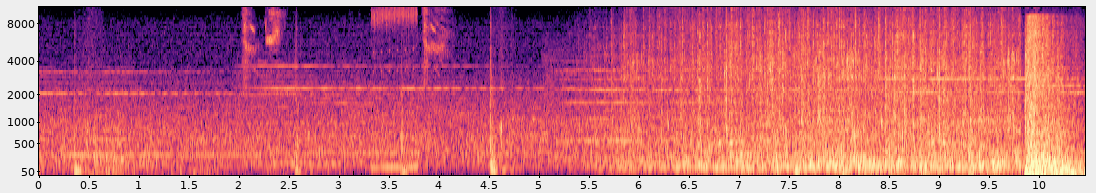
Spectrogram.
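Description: A heavy cart scrapes and rolls across a wooden floor.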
